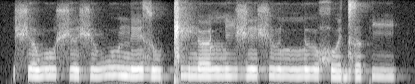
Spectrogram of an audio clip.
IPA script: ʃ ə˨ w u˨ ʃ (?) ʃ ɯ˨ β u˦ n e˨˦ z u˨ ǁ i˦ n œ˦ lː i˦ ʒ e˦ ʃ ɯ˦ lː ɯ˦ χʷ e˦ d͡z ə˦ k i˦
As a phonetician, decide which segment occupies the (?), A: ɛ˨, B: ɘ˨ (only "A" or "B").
B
